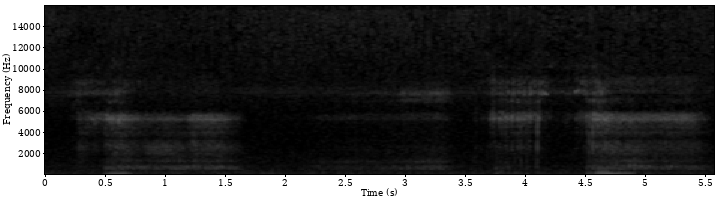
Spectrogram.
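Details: Real-life snoring from a 43-year-old man (85 kg, 165 cm) with obstructive sleep apnea: two low, rattling snores about four seconds apart, with breathing pauses typical of sleep apnea.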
